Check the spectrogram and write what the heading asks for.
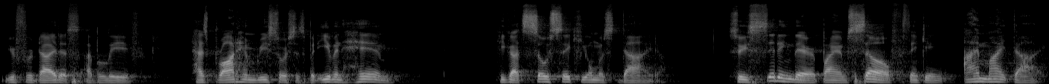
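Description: A young man with a somewhat low voice delivers a casual sermon to a student crowd. He tells stories in a lively, conversational way, full of asides and quick jokes. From born in Korea, raised in Nashville, Tennessee. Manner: animated storytelling, chatty asides. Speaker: campus speaker.

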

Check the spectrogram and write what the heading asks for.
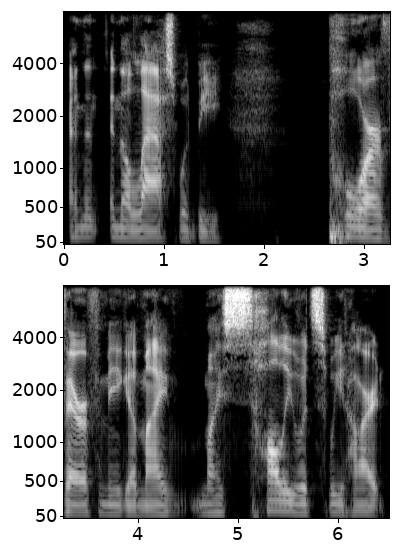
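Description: A man's voice: on the low side, no echo, studio quality. A man from Massachusetts, co-hosting a podcast in casual chat, swearing freely and restarting his sentences. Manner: swearing, quick restarts, animated. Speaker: podcast co-host.

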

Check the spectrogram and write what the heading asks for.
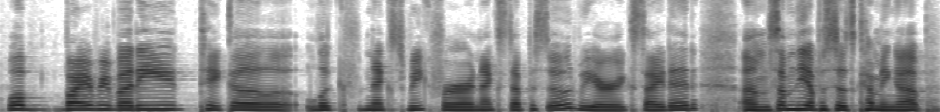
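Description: A woman's voice: a little high, fairly even intonation, moderate pace, clear, resonant tone. A woman hosting a podcast, chatting casually in a bubbly, giggly way. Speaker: podcast host. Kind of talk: casual chat.

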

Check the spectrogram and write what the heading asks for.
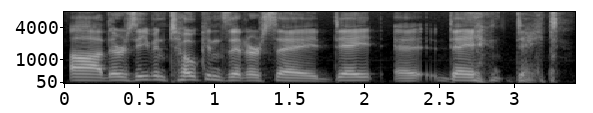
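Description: A man co-hosting a podcast, talking in a lively, animated way and often laughing at his own jokes. His voice sits in an ordinary middle pitch. The recording is close and dry, with no room sound. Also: normal speed, no room sound. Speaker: podcast co-host. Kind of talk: casual podcast chat.

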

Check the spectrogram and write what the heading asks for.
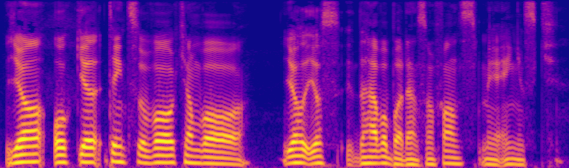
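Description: A man's voice: on the low side, darkish tone, smooth, dry recording. A man co-hosting a casual chat, joking in a blunt and crude way. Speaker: podcast co-host.

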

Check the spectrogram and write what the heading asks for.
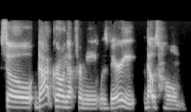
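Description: In a reflective conversational interview, a middle-aged podcast guest from San Diego speaks low and steady. She is open and introspective, frequently stopping and beginning again as she searches for phrasing. The mic is close, the recording dry, and no room sound comes through.

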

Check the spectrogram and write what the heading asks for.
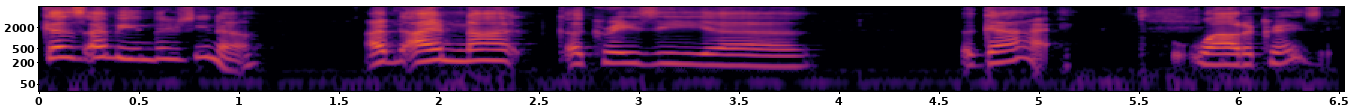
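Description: A man's voice: high-pitched, unhurried. A man in his twenties from New York State, chatting casually in a rambling, hesitant way with many fillers. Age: 20s. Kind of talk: casual chat.

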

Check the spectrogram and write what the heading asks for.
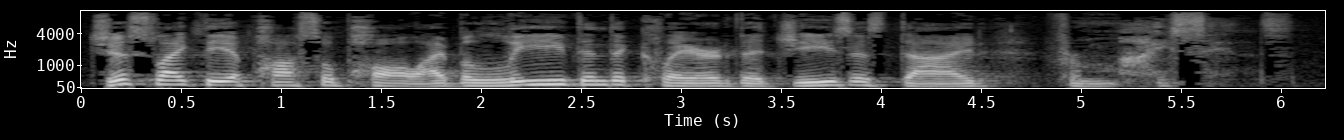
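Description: A man delivering a sermon at a measured, unhurried pace. His voice sits in an ordinary middle register, and he lets each phrase sink to a low, quiet close. He speaks with the steady weight of a pastor addressing his congregation. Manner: slow, deliberate delivery with dramatic drops in pitch and volume at phrase ends.

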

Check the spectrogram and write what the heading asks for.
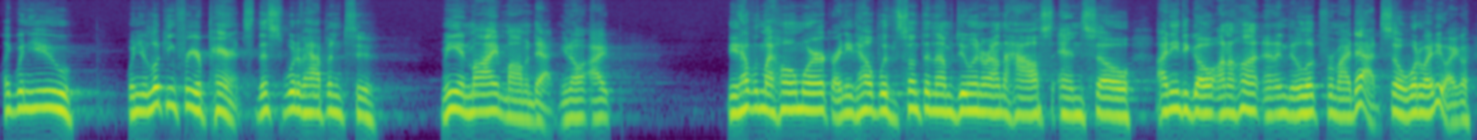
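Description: A pastor preaching a sermon, telling stories with lively restarts and repetitions. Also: male voice, fairly high pitch, brisk. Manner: animated storytelling with repeated restarts. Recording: long reverb of a large hall.

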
